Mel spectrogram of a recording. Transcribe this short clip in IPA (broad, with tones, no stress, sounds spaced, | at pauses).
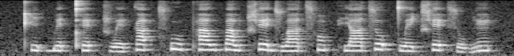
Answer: kʰ i˨ ʔ b e˨ t̚ pʰ e˨ ʔ t͡ɕ w e˨˩ k a˦ ʔ t͡sʰ u˥˧ pʰ a˦ w p a˥˧ w t͡ɕʰ e˥˧ d͡z w a˧ t͡sʰ ɔ̃˦ k̚ h j a˧ t͡s o˦ ʔ t̪ w e˧ t͡ɕʰ e˦ ʔ s u˨˩ ɡ ẽ˦ k̚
